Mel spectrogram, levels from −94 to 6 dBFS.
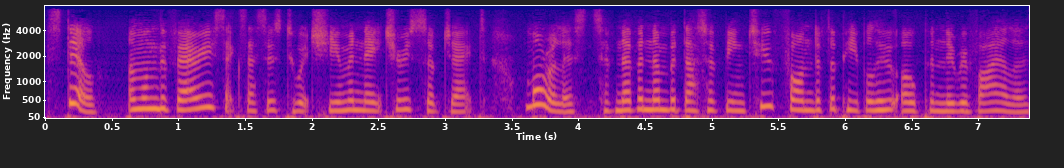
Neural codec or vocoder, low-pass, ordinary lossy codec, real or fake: codec, 16 kHz in and 24 kHz out, 1 kbps, XY-Tokenizer; 7.2 kHz; MP3, 64 kbps; fake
